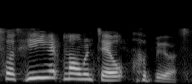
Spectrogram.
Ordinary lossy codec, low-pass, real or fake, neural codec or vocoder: none; 5.4 kHz; fake; codec, 16 kHz, 1 kbps, FreqCodec, larger model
